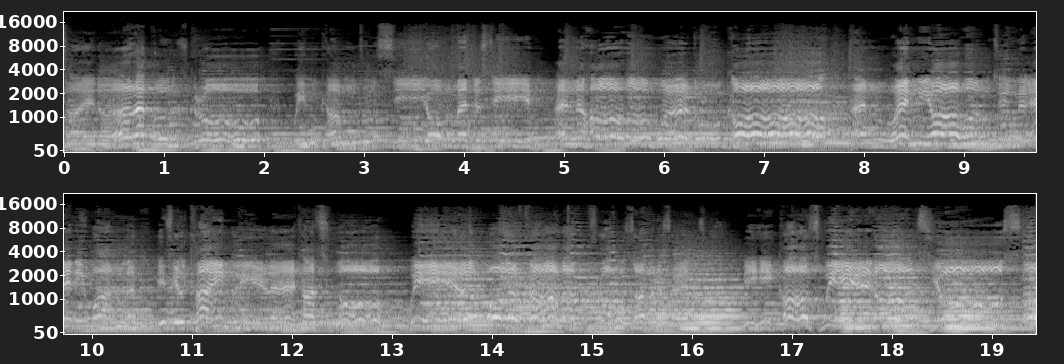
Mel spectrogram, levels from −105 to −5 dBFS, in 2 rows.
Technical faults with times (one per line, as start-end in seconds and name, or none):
14.75-14.78 Bluetooth stutter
